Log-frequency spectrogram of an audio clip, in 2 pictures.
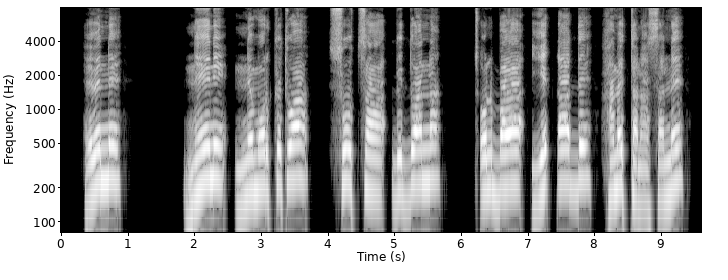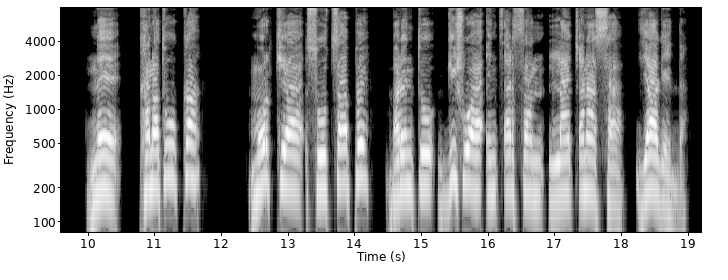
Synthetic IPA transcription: hɛwɛnːɛ | ne̞ːnɪnɛmɔɾkːɛt̪ʊwaː | suːt͡sːaːɡɪd̪ːʊwaːnːɐ | t͡ʃʼɔlbɐjajɛɗːaːd̪ːɛ | hɐmɛt̪ːɐnaːsːɐnːɛ | nɛ | kʰɐnɐt̪uːkːɐ | mɔɾkːɪjaːsuːt͡sːaːpːɛ | bɐɾɛnt̪ːʊɡɪʃʊwaːʔɪnt͡sʼːɐɾsɐnlaːt͡ʃʼːɐnaːsːɐ | jaːɡe̞ːd̪ːɐ̰

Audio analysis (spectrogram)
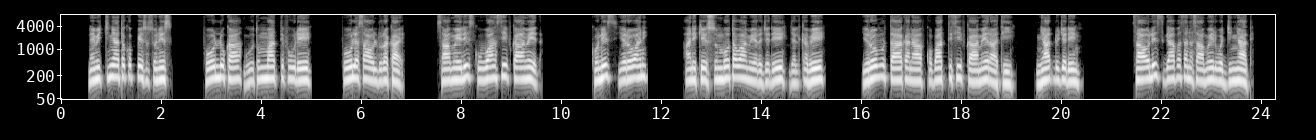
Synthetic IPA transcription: nɐmɪt͡ʃːɪɲaːt̪ɐkʼɔpʼːe̞ːs̬ʊsʊnɪs | foːlːʊkaːɡuːt̪ʊmːaːt̪ːɪfuːᶑe̞ː | fuːlɐsaːɔld̪ʊɾɐkaːʔɛ̥ | saːmʊe̞ːlɪskʊwːaːnsiːfkaːʔɐmeːᶑɐ̥ | kʊnɪsjɛɾo̞ːɐnɪ | ʔɐnɪke̞ːsːʊmːo̞ːt̪ɐwaːmeːɾɐd͡ʒɛᶑe̞ːd͡ʒɐlkʼɐbe̞ː | jɛɾo̞ːmʊɾt̪ɐaːkɐnaːfkʼɔp̬ʼaːt̪ːɪsiːfkaːʔɐmeːɾaːt̪iː | ɲaːɗːʊd͡ʒɛᶑe̞ːn | saːʔɔlɪsɡaːfɐsɐnɐsaːmʊe̞ːlwɐd͡ʒːɪnɲaːt̪ɛ̥

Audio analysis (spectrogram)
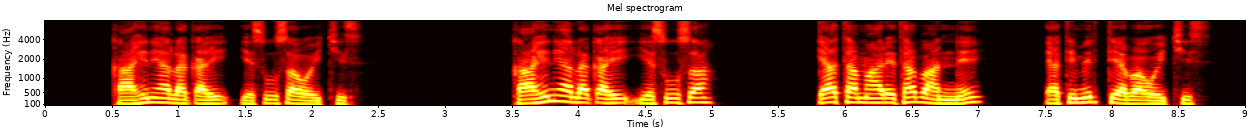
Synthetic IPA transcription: kaːɦɪnɪhɐlɐkʼɐjjɛsuːsɐɔjt͡ʃːɪs | kaːhɪnɪhɐlɐkʼɐjjɛsuːs̬ɐ | ʔɪɐt̪ɐmaːɾɛt̪ɐbaːnːɛ | ʔɪɐt̪ɪmɪɾt̪ːɪjaβaːɔjt͡ʃːɪs

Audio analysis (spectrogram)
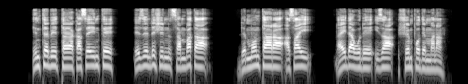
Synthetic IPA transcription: ʔɪnt̪ːɛbiːt̪ːɐjɐkɐsɛɪnt̪ːɛ | ɛzɪnd̪ɪʃɪnsɐmbɐt̪ɐ | d̪ɛmːɔnt̪ːaːɾɐʔɐ̰sɐj | ɗɐjɪd̪awɔd̪ɛʔɪzɐʃɛmpːɔd̪ɛmːɐnɐ

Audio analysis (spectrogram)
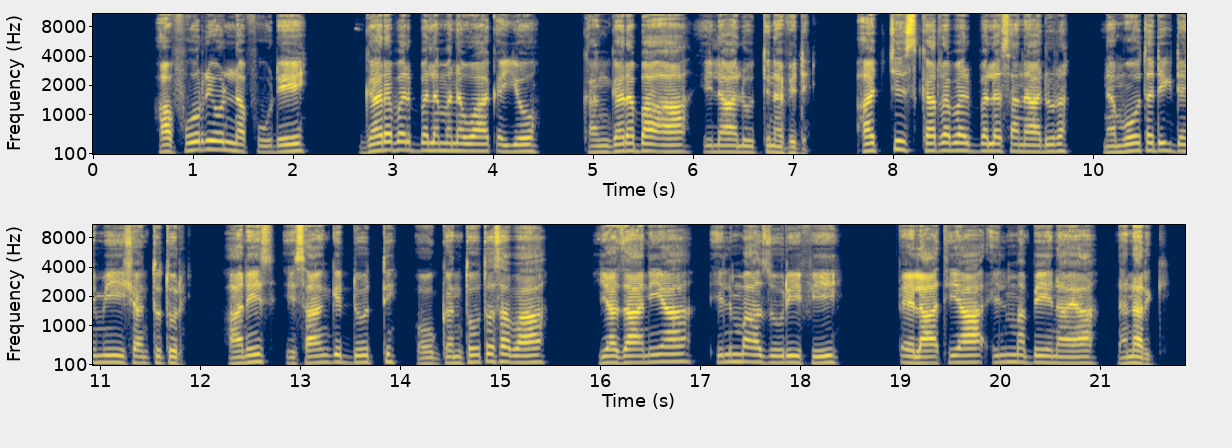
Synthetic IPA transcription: ʔɐfuːrːɪɔlnɐfuːᶑe̞ː | ɡɐɾɐbɐɾbɐlɐmɐnɐwaːkʼɐjːo̞ː | kɐŋɡɐɾɐbaʔaːɪlaːluːt̪ːɪnɐfɪd̪ɛ̥ | ʔɐt͡ʃːɪskɐrːɐbɐɾbɐlɐsɐnaːd̪ʊɾɐ | nɐmo̞ːt̪ɐd̪ɪɡd̪ɐmiːɪʃɐnt̪ʊt̪ʊɾɛ̥ | ʔɐnɪsɪsaːŋɡɪd̪ːuːt̪ːɪho̞ːɡːɐnt̪o̞ːt̪ɐs̬ɐβaː | jɐzaːnɪjaːʔɪlmɐːzuːɾiːfɪ | pʼɛlaːt̪ɪjaːʔɪlmɐbe̞ːnaːjaːnɐnɐɾɡɛ̥

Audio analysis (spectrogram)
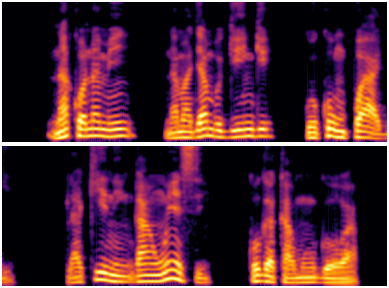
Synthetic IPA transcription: nakɔnami | namaɟambuɡiŋɡi | ɡ̥ukum̩pwaɡi | lakiniŋɡaŋ̩wɛsi | kuɡakamuɡɔa̰

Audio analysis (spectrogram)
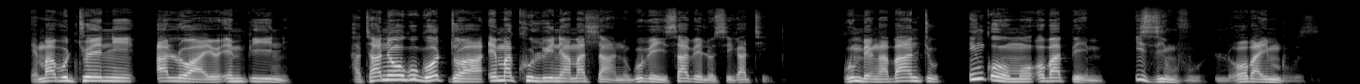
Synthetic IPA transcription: ɛmaβutʰweni | alwajɔʔempʼiːni | tʰatʰanɛoɣuɣɔd̥ʱwaɛmakʰulwiniamaɬanuɣuβɛjisaβɛlɔsiɣatʰiːtʰḁ | ɣumbʱɛŋaβantʼu | iŋkʼɔmɔʔɔβab̥ʱemi | iziɱvulɔβaimbʱuːza

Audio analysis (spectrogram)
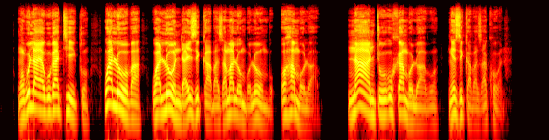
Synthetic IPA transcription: ŋoɣulajaɣuɣatʰiːǁɔ | walɔβa | walɔndʱaiziɡ̥ʱaβazamalɔmbʱɔlɔmbʱɔːhambʱɔlwa̰ːβɔ | nantʼuːxambʱɔlwaβɔ | ŋeziɡ̥ʱaβazakʰɔ̰ːna

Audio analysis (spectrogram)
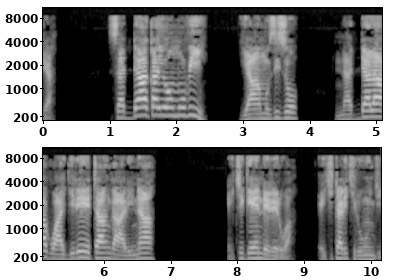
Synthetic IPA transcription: ɾa̰ | sadːaːkajo̞ːmuβi | jaːmuzizo̞ | nadːalaβwaːɟiɾe̞ːtaŋɡaːlina | e̞ciɡe̞ːnde̞ɾe̞ɾwa̰ | e̞citaliciɾuːɲɟi

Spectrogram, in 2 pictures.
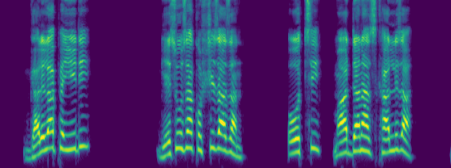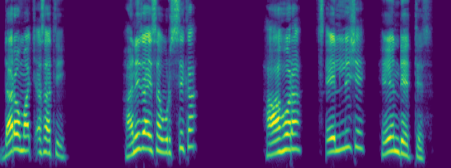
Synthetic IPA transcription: ɡɐlɪlɐpːɛjid̪ɪ | jɛsuːs̬ɐkɔʃːɪzaːzɐn | o̞ːt͡sːɪ | maːd̪ːɐnaːskaːlːɪzɐ | d̪ɐɾɔmɐt͡ʃʼːɐs̬ɐt̪ɪ | hɐnɪzɐjsːɐwʊɾsɪkɐ | haːɦɔɾɐ | t͡sʼe̞ːlːɪʃɛ | he̞ːnd̪e̞ːt̪ːe̞̰ːs

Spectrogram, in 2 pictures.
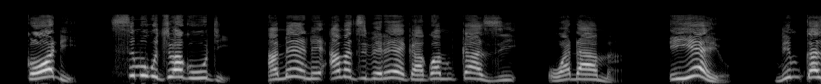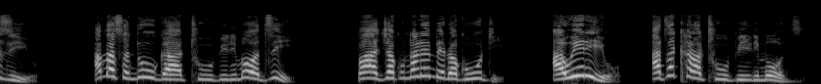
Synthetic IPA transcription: kɔɗḭ | simukud͡ziwak̬ut̬ḭ | amɛnɛʔamad͡zipɛɾɛkakwam̩kazi | waɗaːma̰ | ijɛjɔ̰ | ndim̩kazijɔ | amasanduk̬atʰup̬ilimɔd͡zi | pad͡ʒakunalɛmbɛɗwak̬ut̬ḭ | awiɾiwɔ̰ | ad͡zakʰalatʰup̬ilimɔːd͡zi

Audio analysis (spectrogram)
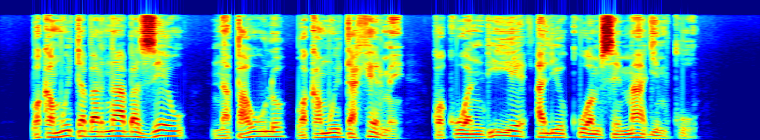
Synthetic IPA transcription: wʔakamwitaɓaɾnaɓazɛu | napaulɔwakamwitahɛɾmɛ̰ | kwakuwandijɛalijɔkuwam̩sɛmaʄim̩kṵː

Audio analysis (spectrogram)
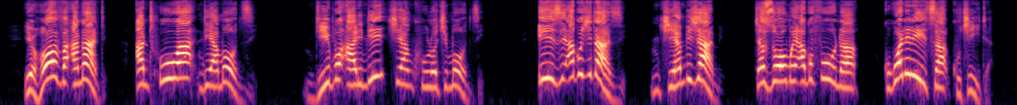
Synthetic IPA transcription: jɛɦɔvaʔanaːti̥ | antʰuwandiamɔːd͡zi | ndip̬ɔʔalindit͡ʃijaŋkʰulɔt͡ʃimɔːd͡zi | iziakut͡ʃitazi | n̩t͡ʃijambit͡ʃaːɓɛ | t͡ʃazɔmwɛak̬ufuna | kukwanɛɾit͡sakut͡ʃiːtḁ

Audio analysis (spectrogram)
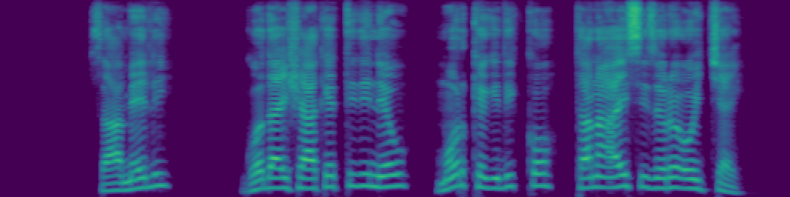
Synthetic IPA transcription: saːmeːlɪ | ɡɔd̪ɐjʃaːkɛt̪ːɪd̪ɪnɛw | mɔɾkːɛɡɪd̪ɪkːɔt̪ɐnɐːjsːɪzɔɾɛɔjt͡ʃːɐ̰j

